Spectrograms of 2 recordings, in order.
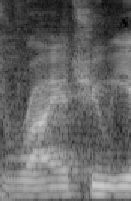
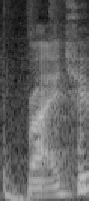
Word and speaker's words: Raichu: Next is Raichu EX from EX Emerald with a 9. That's a nice looking card. Is that really how you say it? Raichu? I thought it was Raichu.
